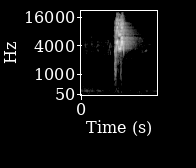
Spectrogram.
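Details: Masked lovebird at home, calling nonstop for over two minutes after a week unplayed with: a single harsh, piercing screech, short and rasping, with a faint low hum behind.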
